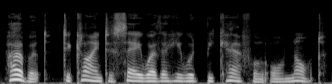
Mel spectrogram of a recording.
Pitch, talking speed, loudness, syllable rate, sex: 155 Hz, 200 wpm, -20 LUFS, 5.6 syllables/s, female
